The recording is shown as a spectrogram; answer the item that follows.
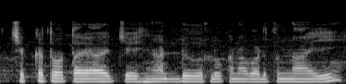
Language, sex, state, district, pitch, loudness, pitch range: Telugu, male, Telangana, Mahabubabad, 130 Hz, -18 LUFS, 130-140 Hz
